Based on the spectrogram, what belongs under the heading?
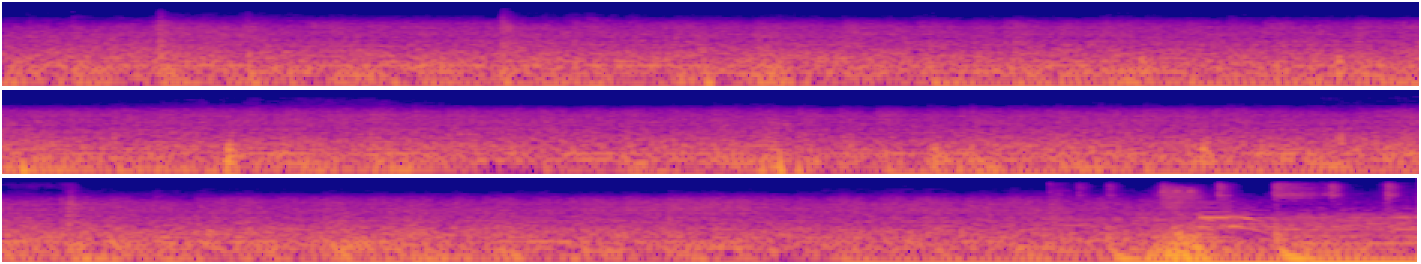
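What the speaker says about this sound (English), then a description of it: "The waves crash fiercely, the wind howling through each gust." Continuous roaring wash of wind and surf, loud and broadband, with buffeting gusts against the microphone throughout and a sharper rush near the end.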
